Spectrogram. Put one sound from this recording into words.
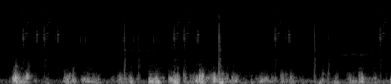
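Soft interface clicks tick as menu items are selected.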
